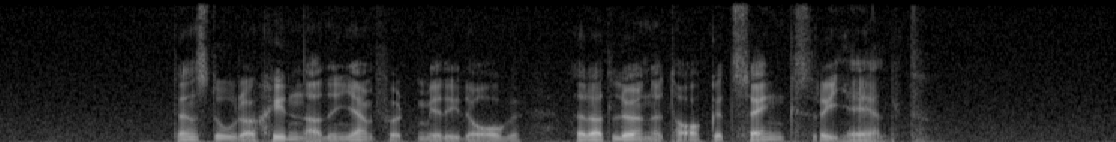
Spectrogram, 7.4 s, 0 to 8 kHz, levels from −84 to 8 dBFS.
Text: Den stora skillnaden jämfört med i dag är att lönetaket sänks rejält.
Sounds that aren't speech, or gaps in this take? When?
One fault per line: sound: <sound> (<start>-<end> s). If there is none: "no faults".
no faults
